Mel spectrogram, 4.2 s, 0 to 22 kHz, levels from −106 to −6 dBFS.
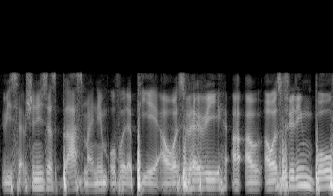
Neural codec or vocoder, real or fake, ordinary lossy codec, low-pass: none; real; none; 5.4 kHz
